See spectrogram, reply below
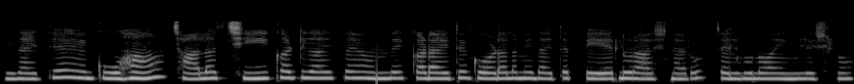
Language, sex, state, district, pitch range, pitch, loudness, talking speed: Telugu, female, Andhra Pradesh, Anantapur, 265-285 Hz, 275 Hz, -30 LUFS, 110 wpm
